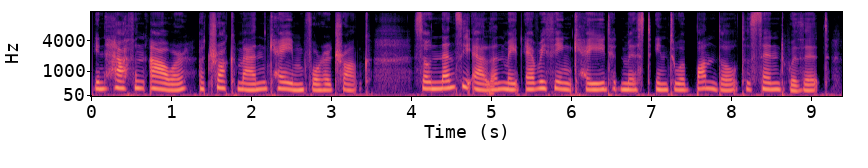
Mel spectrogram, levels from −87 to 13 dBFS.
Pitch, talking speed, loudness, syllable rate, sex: 220 Hz, 160 wpm, -18 LUFS, 4.1 syllables/s, female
